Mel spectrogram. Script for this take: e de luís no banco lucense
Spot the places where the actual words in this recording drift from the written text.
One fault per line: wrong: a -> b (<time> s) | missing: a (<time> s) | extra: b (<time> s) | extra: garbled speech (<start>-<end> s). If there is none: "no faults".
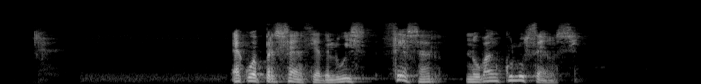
extra: coa presencia (2.4 s)
extra: césar (3.9 s)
